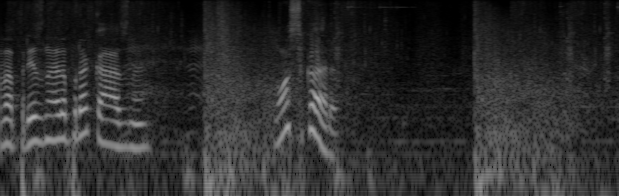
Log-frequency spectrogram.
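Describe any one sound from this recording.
A rifle fires a shot.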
